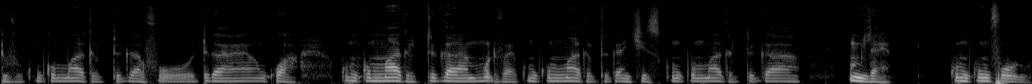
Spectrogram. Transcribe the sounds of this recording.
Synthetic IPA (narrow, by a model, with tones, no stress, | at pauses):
tu˨vu˨ku˦mku˦mːa˦ki˨ɾti˦ɡa˦fo̰˦˨ti˦ɡa˦ŋ˦kwa˨ku˦mku˦mːa˦ki˨ɾti˦ɡa˦mu˦dva˨i˨ku˦mku˦mːa˦ki˨ɾti˦ɡa˦n˦t͡ʃi˦sku˦mku˦mːa˦ki˨ɾti˦ɡa˦ | u˦mɮa˨i˨ | ku˦mku˦mfo˨ɗu˨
